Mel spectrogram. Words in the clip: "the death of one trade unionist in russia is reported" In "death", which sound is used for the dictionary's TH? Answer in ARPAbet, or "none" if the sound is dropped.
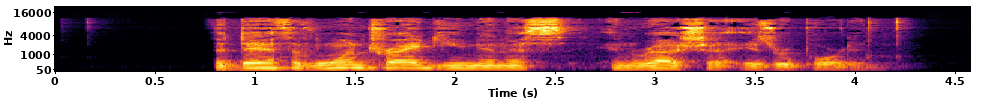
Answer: TH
